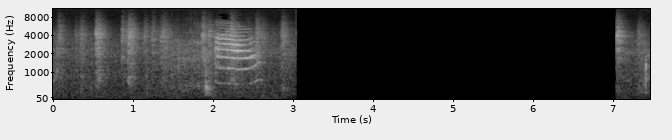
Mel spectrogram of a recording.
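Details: Me, a pet cat, in a back-and-forth dialogue with its owner, who reads its sounds as calls to play, wanting out or in, protest; scattered noisy sounds, then a clear harmonic meow falling in pitch, silence, brief noise.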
